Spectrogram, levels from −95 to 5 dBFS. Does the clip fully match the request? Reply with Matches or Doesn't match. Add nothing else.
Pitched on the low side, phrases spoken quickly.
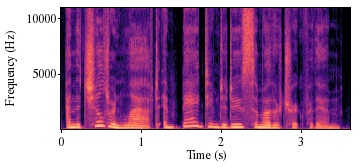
Doesn't match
